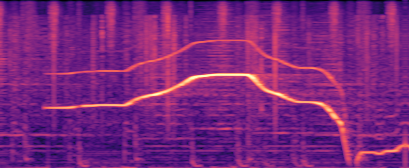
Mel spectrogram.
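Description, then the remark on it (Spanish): A theremin, a box-like instrument with an antenna played without touching it, plays one smooth, wavering tone that slides steadily upward, holds high with a light vibrato, then swoops sharply down before settling low, with faint background noise underneath. “presentó por primera vez su instrumento musical de su creación, el theremin”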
